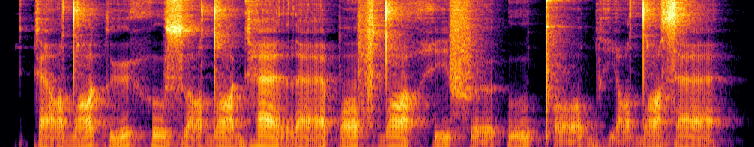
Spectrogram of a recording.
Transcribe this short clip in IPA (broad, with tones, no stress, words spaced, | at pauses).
kæ˨˩˦dˤo˨˥kʉ˨˥hu˦˨ zu˨˩˦dˤø˦˨ ɡʱæ˦˨ræ˨˩˦pɔ˨˥fdˤo˦˨ hi˨˥f ɵ˨˩˦ʔu˨˥ pʼɔ˨˩˦bʱi˨˩˦ dˤʉ˦˨zæ˦˨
